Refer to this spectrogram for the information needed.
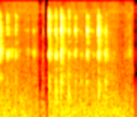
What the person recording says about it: ça sonne comme du métal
